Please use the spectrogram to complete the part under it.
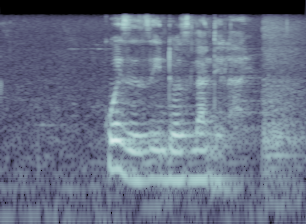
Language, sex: Xhosa, male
